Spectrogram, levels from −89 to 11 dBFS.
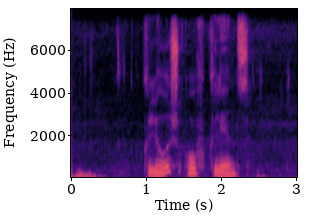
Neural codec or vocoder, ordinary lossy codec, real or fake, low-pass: none; none; real; none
